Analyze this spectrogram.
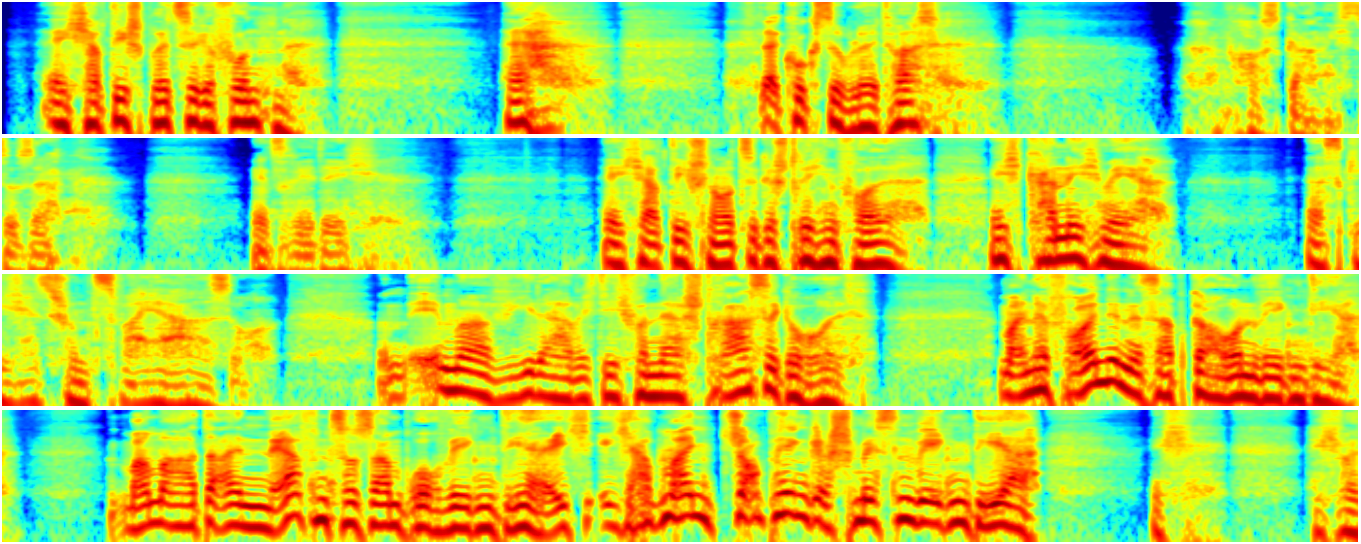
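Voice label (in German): Schauspiel Aggressiv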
